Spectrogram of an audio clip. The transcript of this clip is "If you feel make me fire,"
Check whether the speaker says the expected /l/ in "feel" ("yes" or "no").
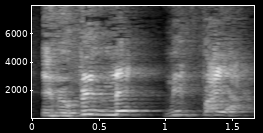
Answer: no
